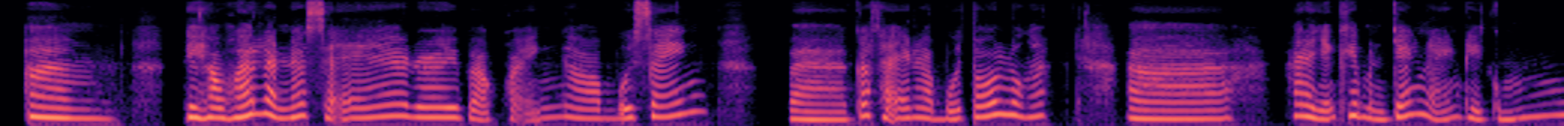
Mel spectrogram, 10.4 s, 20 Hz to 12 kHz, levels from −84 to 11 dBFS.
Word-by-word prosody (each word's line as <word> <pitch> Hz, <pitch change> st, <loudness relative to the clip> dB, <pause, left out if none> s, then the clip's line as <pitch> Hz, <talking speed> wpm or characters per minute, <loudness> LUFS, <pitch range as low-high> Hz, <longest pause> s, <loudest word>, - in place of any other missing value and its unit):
À, 265 Hz, -4 st, +6 dB, 0.8 s
thì 270 Hz, -, +7 dB
hầu 260 Hz, 0 st, +5 dB
hết 275 Hz, +7 st, +5 dB
là 350 Hz, -4 st, +4 dB
nó 275 Hz, +4 st, +1 dB
sẽ 270 Hz, +3 st, -1 dB
rơi 265 Hz, -1 st, +2 dB
vào 230 Hz, -5 st, -2 dB
khoảng, 265 Hz, +5 st, -9 dB
ờ, 245 Hz, -4 st, -2 dB
buổi 235 Hz, +2 st, -1 dB
sáng 295 Hz, +6 st, -1 dB, 0.7 s
và 210 Hz, -2 st, 0 dB
có 310 Hz, -, +2 dB
thể 250 Hz, -4 st, -1 dB
là 255 Hz, -2 st, -1 dB
buổi 215 Hz, +1 st, -3 dB
tối 285 Hz, +8 st, +2 dB
luôn 325 Hz, -4 st, +1 dB
á. 300 Hz, -, -3 dB, 0.5 s
Ờ, 250 Hz, -, -1 dB, 1.0 s
hay 305 Hz, -1 st, +1 dB
là -, -, +5 dB
những 225 Hz, +2 st, -1 dB
khi 320 Hz, +3 st, +1 dB
mình 235 Hz, -7 st, -3 dB
chán 315 Hz, +9 st, 0 dB
nản 235 Hz, -1 st, -5 dB
thì 240 Hz, -5 st, -2 dB
cũng 270 Hz, +10 st, -6 dB
265 Hz, 180 wpm, -20 LUFS, 235-295 Hz, 1.0 s, thì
